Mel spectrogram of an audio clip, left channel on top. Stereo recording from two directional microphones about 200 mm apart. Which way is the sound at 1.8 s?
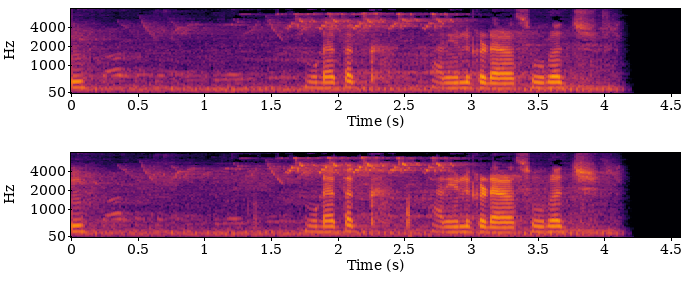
Centre (ahead or behind).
